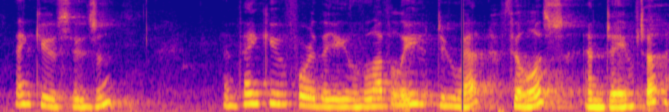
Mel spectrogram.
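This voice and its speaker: In a room with audible echo, a woman with an American accent speaks very slowly, her pitch swinging very widely. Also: medium pitch for a woman. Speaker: guest speaker at church. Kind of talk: sermon.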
